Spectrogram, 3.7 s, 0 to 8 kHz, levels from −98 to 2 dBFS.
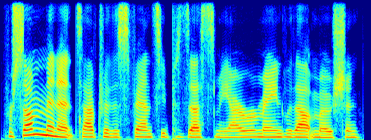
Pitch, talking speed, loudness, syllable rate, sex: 195 Hz, 195 wpm, -18 LUFS, 6.1 syllables/s, female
